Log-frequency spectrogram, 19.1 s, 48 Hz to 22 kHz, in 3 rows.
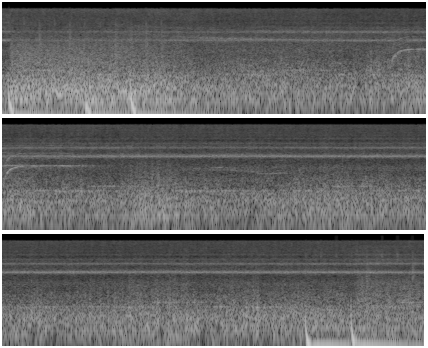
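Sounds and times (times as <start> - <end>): low rumble: 0.0 - 4.8, 17.3 - 19.0
jet engine whine: 0.0 - 19.0.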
